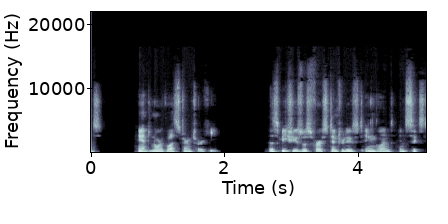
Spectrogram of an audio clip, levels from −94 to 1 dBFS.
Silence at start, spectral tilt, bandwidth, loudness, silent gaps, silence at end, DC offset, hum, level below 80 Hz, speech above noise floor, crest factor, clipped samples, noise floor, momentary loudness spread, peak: 0 s; -5 dB/octave; 13.5 kHz; -19 LUFS; 0.21-0.63 s, 1.94-2.59 s; 0 s; under 0.1%; none; -50 dBFS; over 72 dB; 18 dB; under 0.1%; under -90 dBFS; 10 LU; 0 dBFS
